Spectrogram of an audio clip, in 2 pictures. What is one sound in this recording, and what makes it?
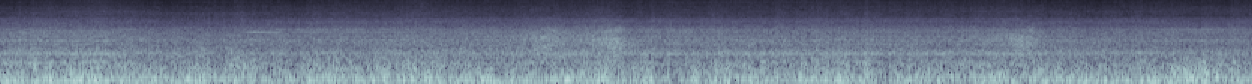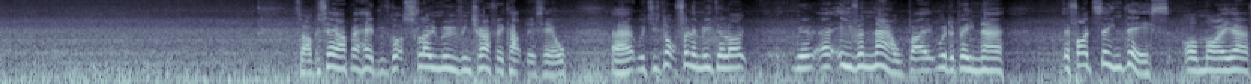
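Wind rushes and buffets loudly past the rider.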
